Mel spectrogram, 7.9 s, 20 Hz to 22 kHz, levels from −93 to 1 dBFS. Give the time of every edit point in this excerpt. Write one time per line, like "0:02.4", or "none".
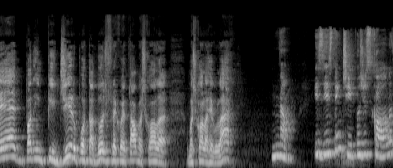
none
